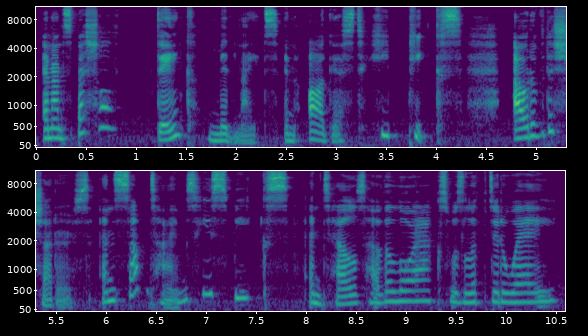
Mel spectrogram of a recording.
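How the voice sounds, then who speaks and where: A middle-aged woman talking and reading aloud to young children in an expressive teacher's manner. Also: a little high, slow, gravelly. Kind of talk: children's read-aloud with chatty introduction. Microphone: phone at arm's length.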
